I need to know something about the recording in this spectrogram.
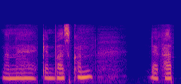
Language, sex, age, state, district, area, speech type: Assamese, female, 18-30, Assam, Lakhimpur, rural, spontaneous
